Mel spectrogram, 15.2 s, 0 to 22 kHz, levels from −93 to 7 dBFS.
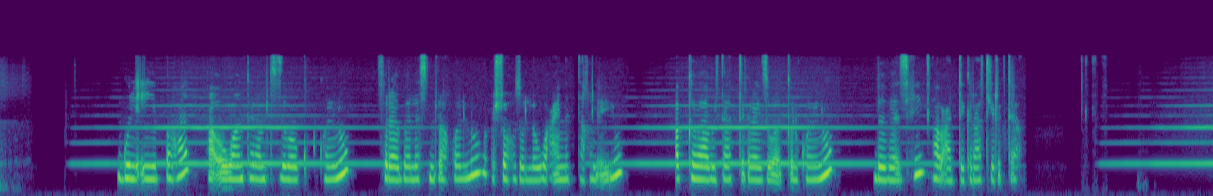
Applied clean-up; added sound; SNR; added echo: none; Wind instrument, woodwind instrument; 13 dB; none.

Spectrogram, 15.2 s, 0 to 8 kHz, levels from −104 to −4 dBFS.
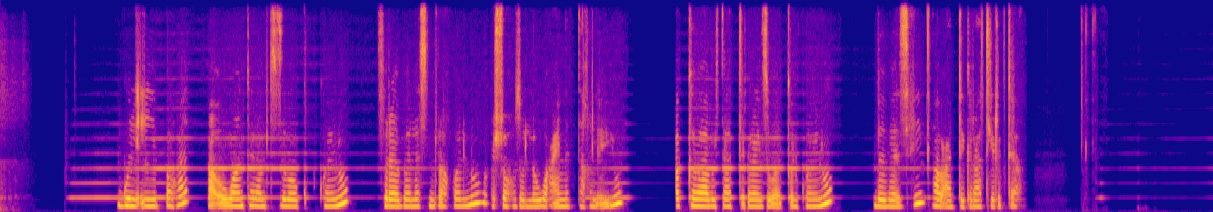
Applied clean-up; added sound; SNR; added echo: neural mask model RNNoise.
